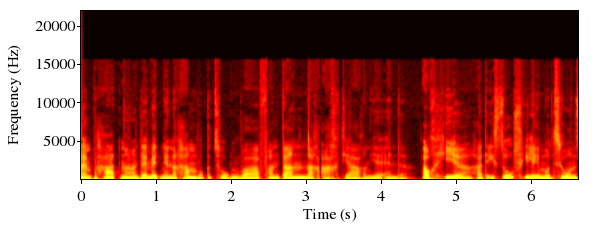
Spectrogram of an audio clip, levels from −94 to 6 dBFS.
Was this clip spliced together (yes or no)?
yes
